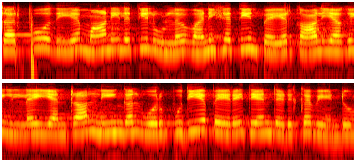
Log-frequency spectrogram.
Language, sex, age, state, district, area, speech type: Tamil, female, 18-30, Tamil Nadu, Cuddalore, rural, read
